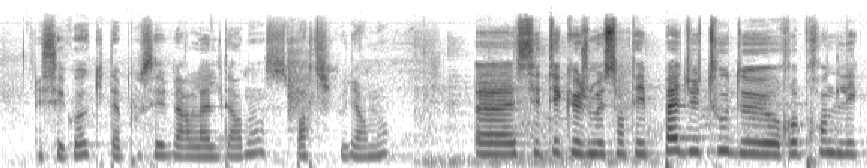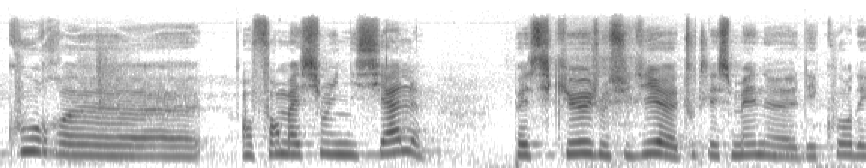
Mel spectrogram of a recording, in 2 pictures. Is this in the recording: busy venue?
yes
